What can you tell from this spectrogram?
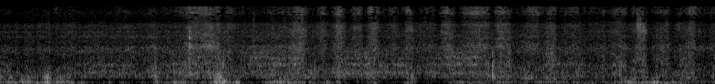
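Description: A hoe stirring and scraping through a wet mud slurry of soil, compost and water in a planting hole, with irregular scrapes that come more often from about two seconds in. Wind rumbles on the microphone underneath.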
